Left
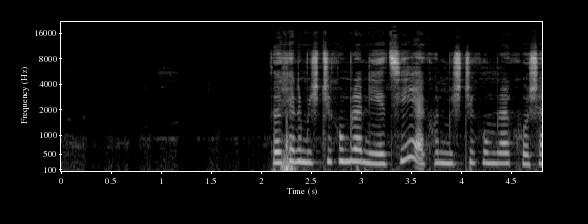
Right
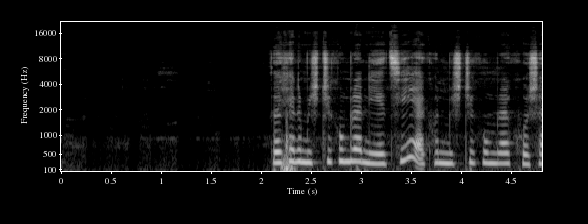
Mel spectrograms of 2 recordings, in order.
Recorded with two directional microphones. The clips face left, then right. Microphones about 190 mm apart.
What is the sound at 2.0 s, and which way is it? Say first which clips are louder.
A woman's voice: right 4 dB; 40° right (ahead or behind).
